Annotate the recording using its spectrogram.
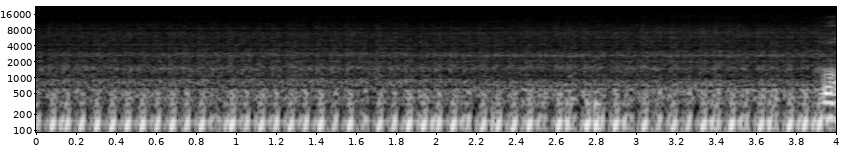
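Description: Ducati 1299 Panigale's 1285 cc Superquadro L-twin idling, a steady low note with a fast, even pulse.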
